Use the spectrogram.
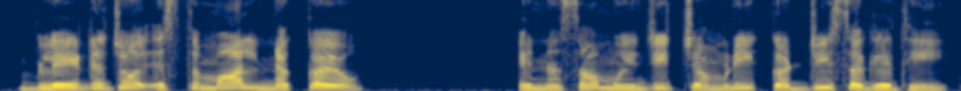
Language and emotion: Sindhi, fearful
